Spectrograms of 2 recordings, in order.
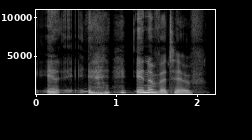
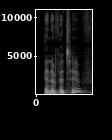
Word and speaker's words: innovative: And to bring something innovative. That's a word? Innovative? I mean, I think you're putting emphasis on the wrong syllable.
